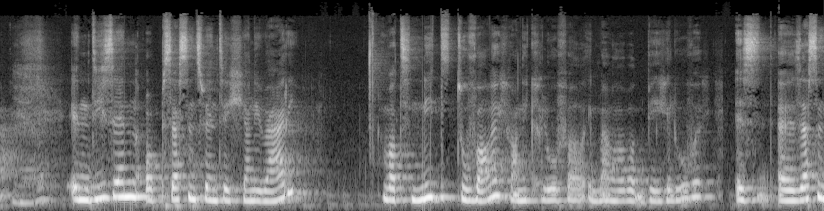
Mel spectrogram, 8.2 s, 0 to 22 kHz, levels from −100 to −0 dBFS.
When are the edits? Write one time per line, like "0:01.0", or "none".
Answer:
0:07.2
